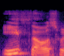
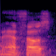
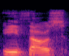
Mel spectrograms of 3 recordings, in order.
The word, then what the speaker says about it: Ethos: If you like something with even more, uh, you know, zing per se from from hops, that would be Ethos, which I now am pronouncing correctly, not Ethos, Ethos IPA, which is the newer of the two.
